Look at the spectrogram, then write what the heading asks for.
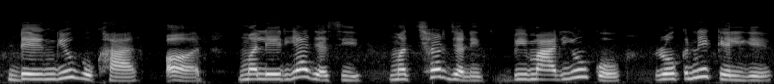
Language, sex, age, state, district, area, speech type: Hindi, female, 45-60, Uttar Pradesh, Sonbhadra, rural, spontaneous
